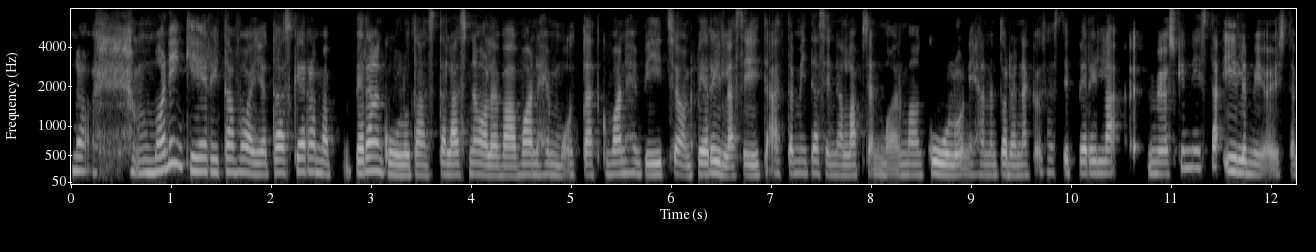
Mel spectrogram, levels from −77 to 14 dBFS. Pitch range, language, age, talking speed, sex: 185-230 Hz, Finnish, 20-39, 165 wpm, female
